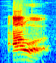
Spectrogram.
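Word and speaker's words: hour: ऐसे शब्द जैसे आवर, आवर, इस तरीके से पढ़ते हैं, इसको हावर नहीं पढ़ते हैं, घंटा।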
